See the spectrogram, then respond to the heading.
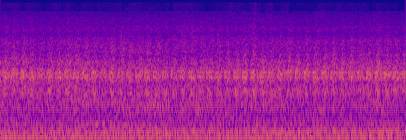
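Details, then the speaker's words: Dually truck on a highway road trip, low on coolant: heavy engine drone under load with a dull regular knock following engine speed amid road noise; driver suspects a spun bearing and rod knock, pulling over. "I think it's like I think it's uh I think a bearing spun so it's it's going to send a rod through the block any moment like it a literally grenade"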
